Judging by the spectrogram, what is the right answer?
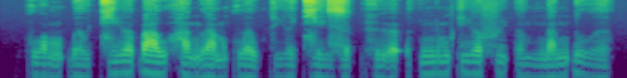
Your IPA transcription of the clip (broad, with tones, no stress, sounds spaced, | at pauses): k w ɔ˧˩ ŋ ɓ ə̤˨˩ w t͡ɕ i˧ ə̯ ɓ a˧ w h a̰˧˨ n l a̰˧˨ m k w ə˧˩ w k i̤˨˩ ə̯ t͡ɕ e̤˨˩ j z ə˨˩ t̚ h ɨ̰˧˨ ə̯ ʔ | ɲ ə˧ m k i˧ ə̯ f ḭ˧˨ ʔ ə̤˨˩ m n a˨˦ n ɗ ṳ˨˩ ə̯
